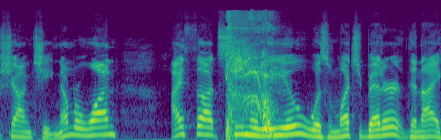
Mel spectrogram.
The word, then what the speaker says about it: Simu Liu: It's Simu Liu.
